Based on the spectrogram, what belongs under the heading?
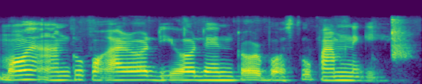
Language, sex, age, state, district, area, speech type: Assamese, female, 45-60, Assam, Dhemaji, urban, read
